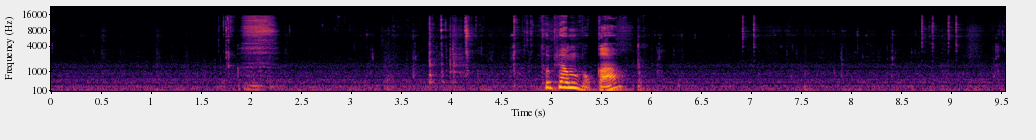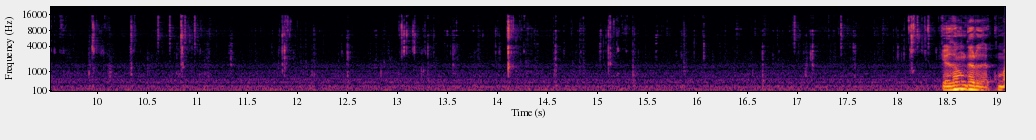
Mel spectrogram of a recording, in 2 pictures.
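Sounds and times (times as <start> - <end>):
person chewing meat: 6.0 - 18.5.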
